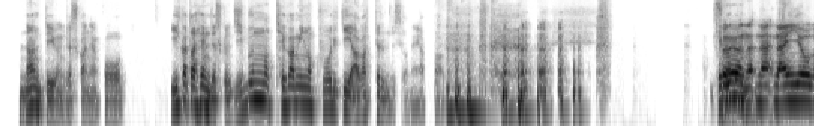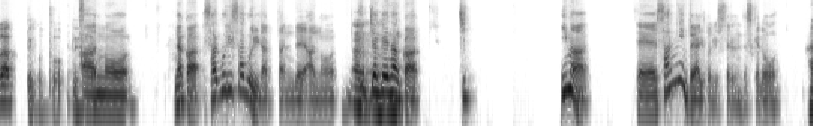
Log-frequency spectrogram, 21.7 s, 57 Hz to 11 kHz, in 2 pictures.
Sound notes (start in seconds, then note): 5.9 laugh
